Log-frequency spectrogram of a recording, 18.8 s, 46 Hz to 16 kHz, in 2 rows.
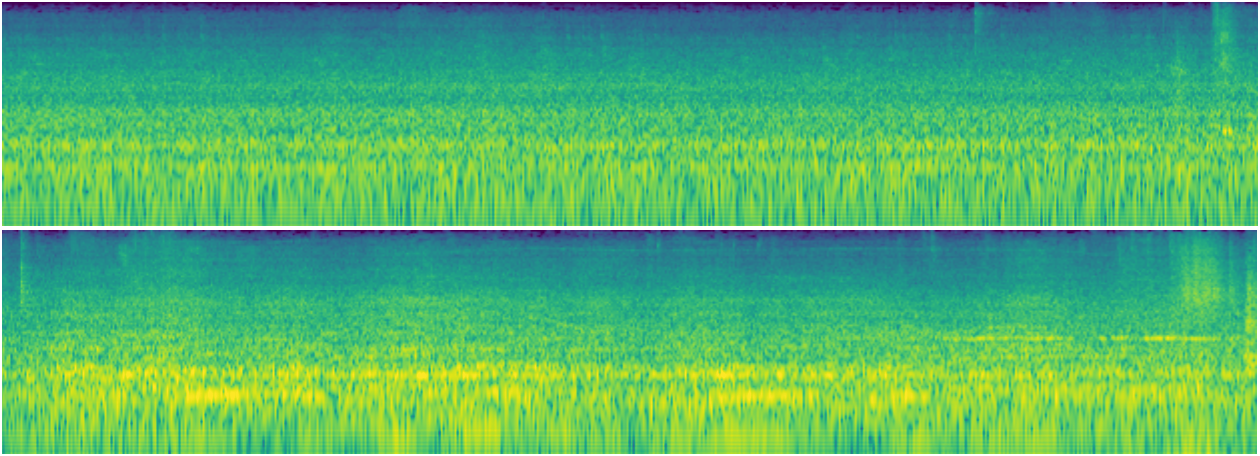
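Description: Cummins ISL9 diesel engine of a 2011 NABI 416.15 transit bus, heard from inside the cabin near the rear, running with a steady rumble. From about ten seconds in it gets louder, with a steadier humming engine note, as it works harder.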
